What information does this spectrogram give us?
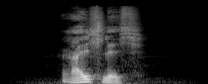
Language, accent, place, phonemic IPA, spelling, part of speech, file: German, Germany, Berlin, /ˈʁaɪ̯çlɪç/, reichlich, adjective / adverb, De-reichlich.ogg
- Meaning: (adjective) more than enough, abundant, copious, plentiful; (adverb) 1. abundantly, copiously 2. quite, rather, all too 3. more than, upwards of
